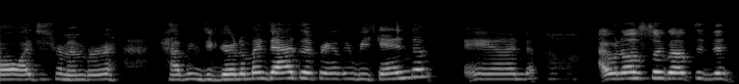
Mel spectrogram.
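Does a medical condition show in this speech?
Yes: cerebral palsy.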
